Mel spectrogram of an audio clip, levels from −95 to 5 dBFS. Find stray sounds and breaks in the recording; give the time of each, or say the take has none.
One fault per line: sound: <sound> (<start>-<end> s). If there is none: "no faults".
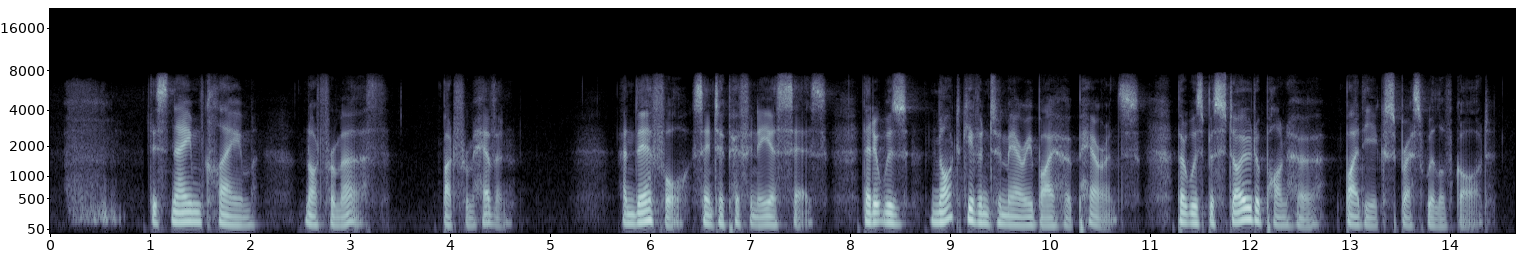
sound: sigh (0.1-0.8 s)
